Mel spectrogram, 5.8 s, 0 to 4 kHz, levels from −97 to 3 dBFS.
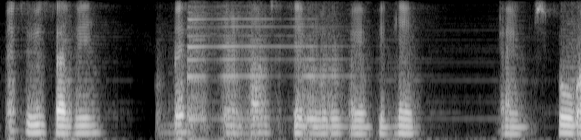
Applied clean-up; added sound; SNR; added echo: neural separator model SepFormer WHAMR!.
